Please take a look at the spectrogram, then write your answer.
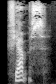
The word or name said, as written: fjams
